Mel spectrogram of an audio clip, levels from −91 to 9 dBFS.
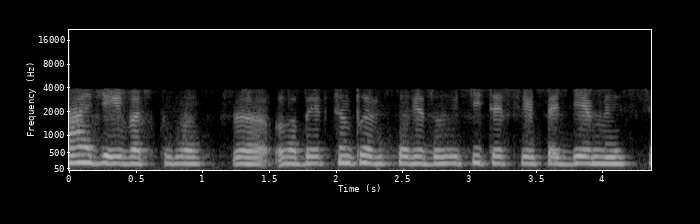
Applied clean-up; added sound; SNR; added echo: neural separator model SepFormer DNS4.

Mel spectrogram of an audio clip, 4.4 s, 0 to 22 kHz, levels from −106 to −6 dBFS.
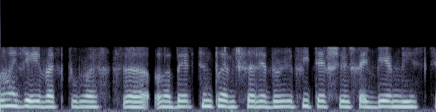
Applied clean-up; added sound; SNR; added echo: neural diffusion model UNIVERSE++.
